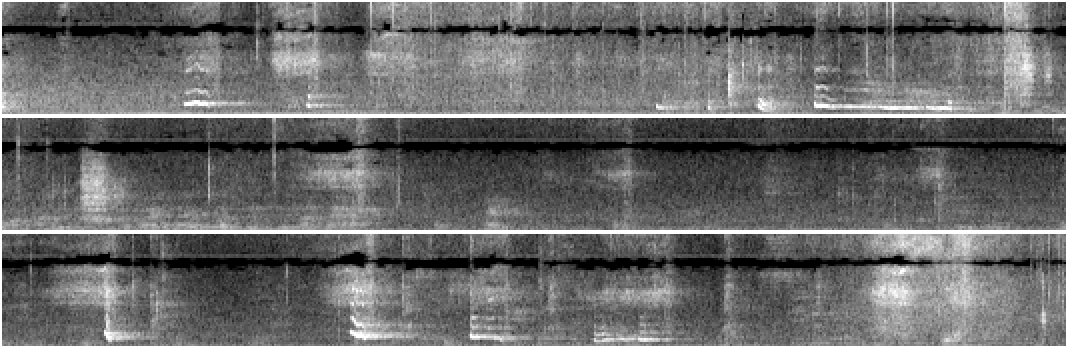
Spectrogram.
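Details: Boston terrier and petit brabançon, tense and trying to escape, in a veterinary clinic waiting room. High, thin whimpers and whines come in short bursts near the start, middle and end, with quiet voices and room noise between them.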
